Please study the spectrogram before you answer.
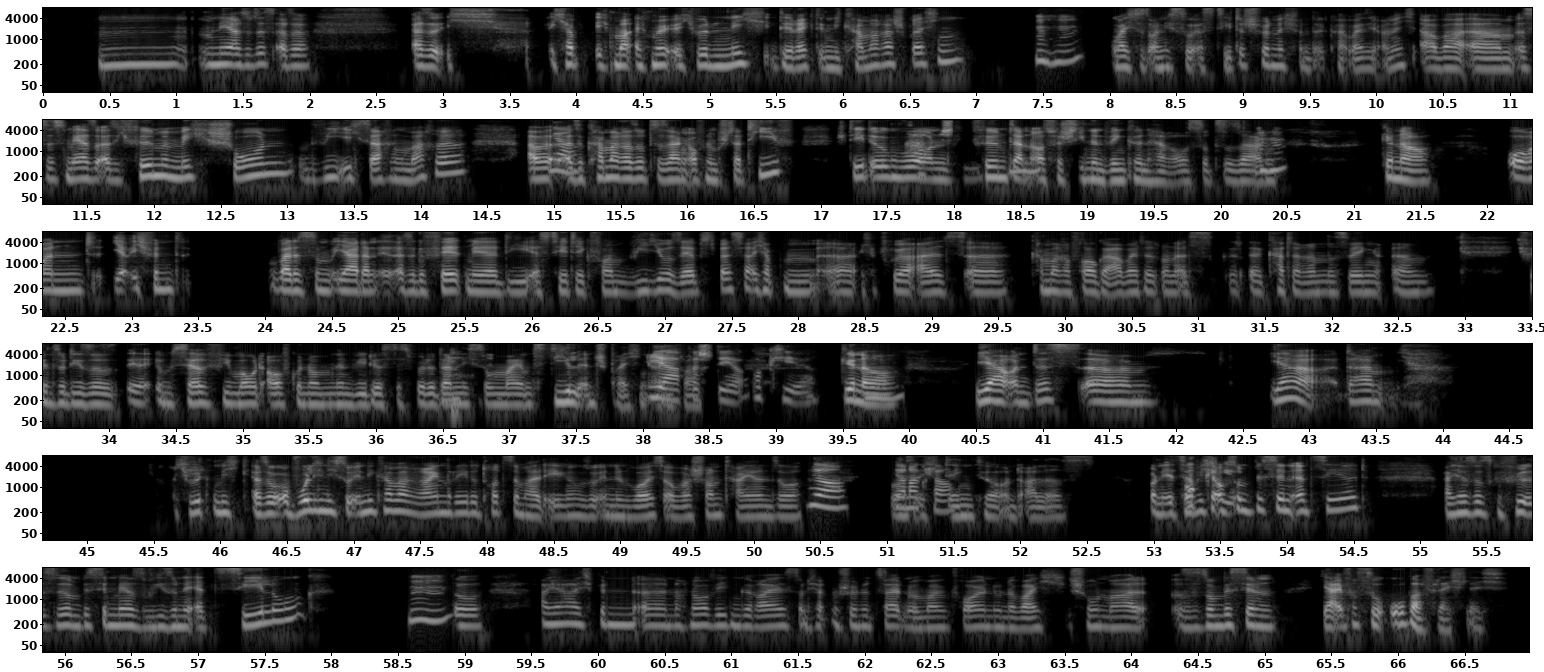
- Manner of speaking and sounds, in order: chuckle; other background noise; in English: "Voiceover"
- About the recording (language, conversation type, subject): German, advice, Wann fühlst du dich unsicher, deine Hobbys oder Interessen offen zu zeigen?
